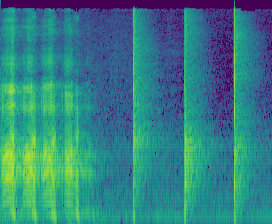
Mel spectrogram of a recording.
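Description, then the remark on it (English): A short burst of voiced laughter is followed by three sharp, evenly spaced hand claps, each crisp, with brief silence between them. “I give you a clap for Mobius Strip.”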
